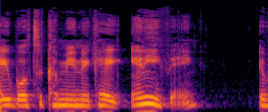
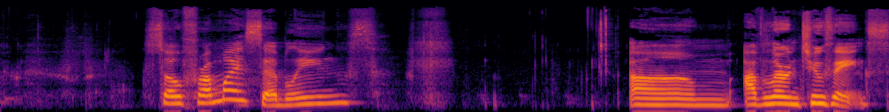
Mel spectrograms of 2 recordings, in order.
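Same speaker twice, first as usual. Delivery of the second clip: choked up, close to crying, quieter; 2 semitones higher, 4 dB quieter than usual. Sharing what was learned from siblings after saying a tear is falling: tearful, close to crying. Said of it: "I literally have a, a tear coming down".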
